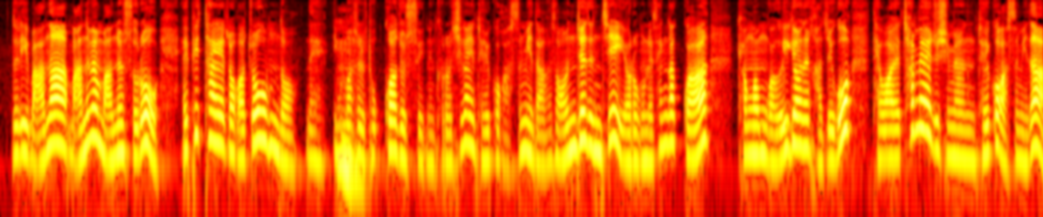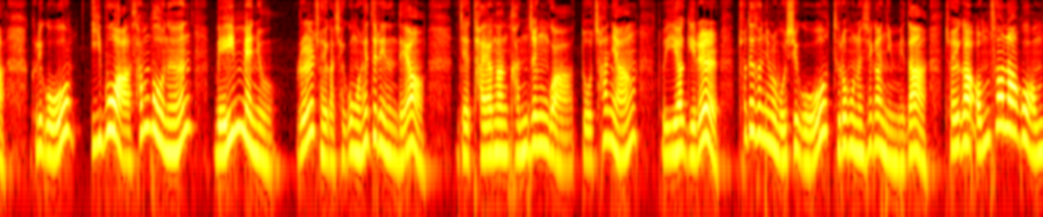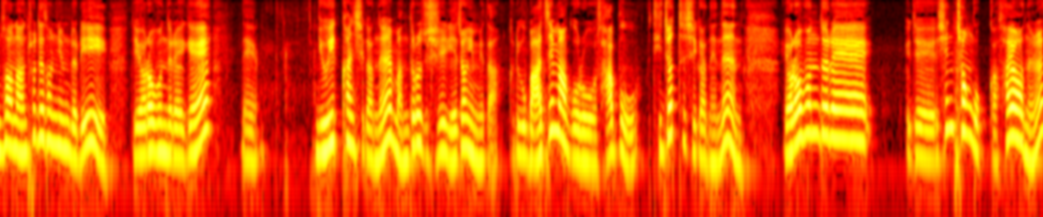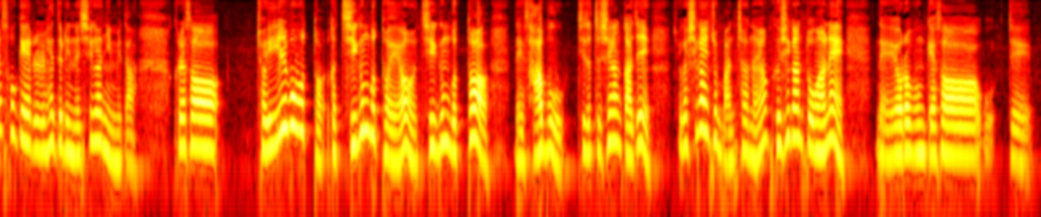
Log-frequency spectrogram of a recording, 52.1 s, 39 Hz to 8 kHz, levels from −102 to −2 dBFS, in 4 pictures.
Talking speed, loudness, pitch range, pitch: 315 characters per minute, -20 LUFS, 165-240 Hz, 195 Hz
